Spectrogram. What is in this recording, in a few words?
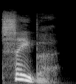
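"sabre", British English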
